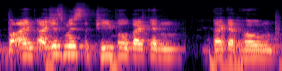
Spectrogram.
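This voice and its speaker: A man's voice: on the high side, brisk, roomy sound, soft background music. A young man with a Dutch accent, chatting casually and thoughtfully as a vlogger. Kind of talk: casual chat.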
